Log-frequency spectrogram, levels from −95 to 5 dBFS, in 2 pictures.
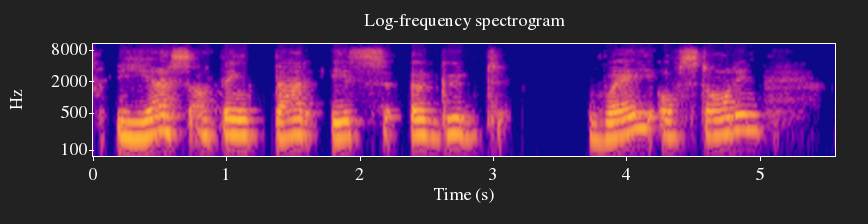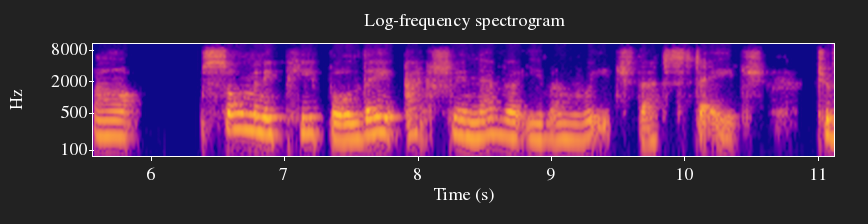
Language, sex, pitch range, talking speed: English, female, 165-200 Hz, 120 wpm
